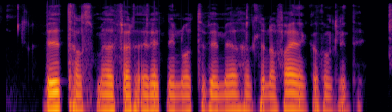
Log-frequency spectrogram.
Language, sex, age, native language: Icelandic, male, 20-29, Icelandic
